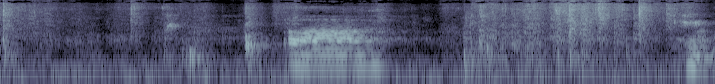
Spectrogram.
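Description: Items rustle and clink inside a handbag.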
